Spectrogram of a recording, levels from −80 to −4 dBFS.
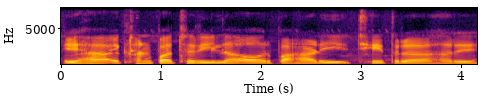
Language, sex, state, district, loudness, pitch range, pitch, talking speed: Chhattisgarhi, male, Chhattisgarh, Rajnandgaon, -15 LUFS, 155-175 Hz, 165 Hz, 115 wpm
